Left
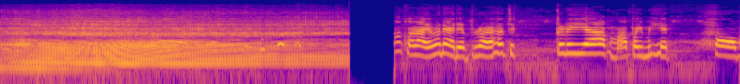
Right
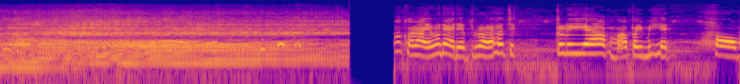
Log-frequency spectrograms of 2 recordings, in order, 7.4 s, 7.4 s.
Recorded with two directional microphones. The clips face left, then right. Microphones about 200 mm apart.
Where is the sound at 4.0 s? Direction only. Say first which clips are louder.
Left 1 dB; 5° left (ahead or behind).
